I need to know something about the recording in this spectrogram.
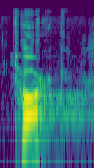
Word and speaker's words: torque: and dc nut driver starts with tea and rhymes with pork torque what do we know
